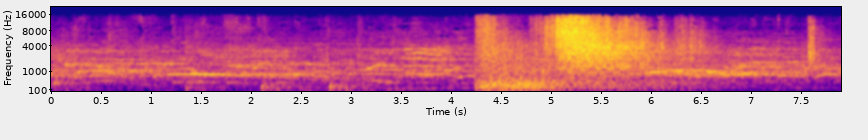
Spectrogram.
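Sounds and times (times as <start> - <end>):
crowd murmuring and shouting at a protest: 0.0 - 7.8
firework exploding with a loud sharp crackling blast at a protest: 4.2 - 6.8.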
